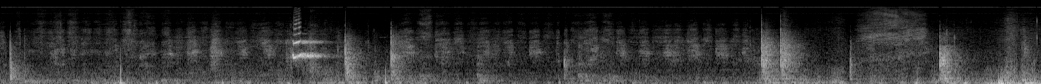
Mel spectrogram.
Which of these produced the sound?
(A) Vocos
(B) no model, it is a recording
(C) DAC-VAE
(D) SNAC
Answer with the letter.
B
